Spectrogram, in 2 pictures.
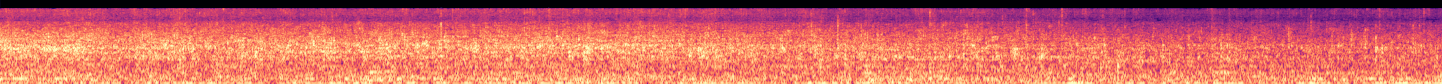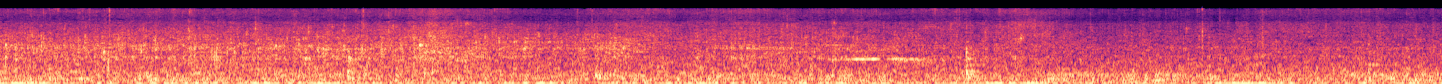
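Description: Chicken pieces sizzling in a karahi, stirred with a wooden spatula as a pale ground korma paste is poured in over them. The sizzle slowly fades as the liquid covers the chicken.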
